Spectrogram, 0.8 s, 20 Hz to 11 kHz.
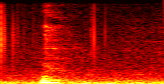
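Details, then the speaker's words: A single brief, muffled, low-pitched cough in a quiet room from an adult with a cough and cold (blocked nose, poor appetite, itchy nose for 3 days) during changing hot-rainy weather; cough. "kagak pada apa namanya batuk pilek ini. Aduh, bindeng makan kagak nafsu makan."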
